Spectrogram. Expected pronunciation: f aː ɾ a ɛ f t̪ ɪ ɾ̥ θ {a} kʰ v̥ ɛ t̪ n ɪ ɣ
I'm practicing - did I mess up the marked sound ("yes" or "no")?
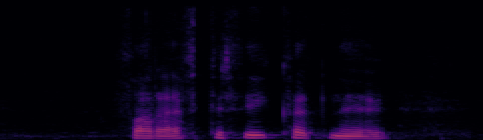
yes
